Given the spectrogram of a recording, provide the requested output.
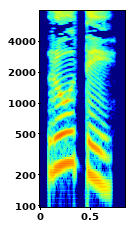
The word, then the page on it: ರೋತೆ: rōte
